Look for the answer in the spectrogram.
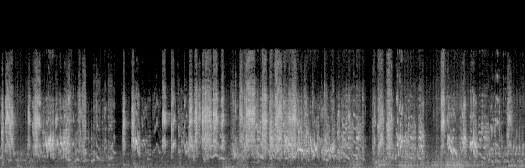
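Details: Several happy budgies keep up continuous bright twittering and harsh little squawks, layered chatter running almost without pause, one short quiet gap before the busy flock noise resumes.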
